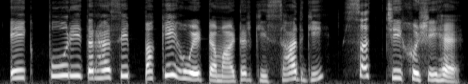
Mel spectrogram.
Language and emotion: Hindi, happy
